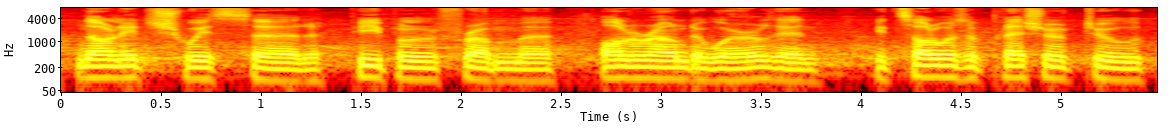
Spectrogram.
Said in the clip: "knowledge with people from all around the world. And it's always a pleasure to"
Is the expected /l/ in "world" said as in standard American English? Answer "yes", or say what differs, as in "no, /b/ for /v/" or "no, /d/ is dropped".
yes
